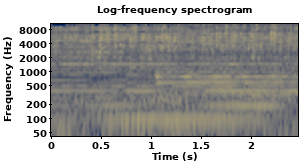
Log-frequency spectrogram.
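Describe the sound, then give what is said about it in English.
Water pours steadily from a tap or pipe at a public borehole in Mbare, a poor, crowded suburb of Harare, Zimbabwe, a continuous rushing wash layered over a low, constant mechanical hum. No voices, just the flow running unbroken throughout. “Marjorie Sande manages this public borehole in Mbare, a poor and crowded suburb of Zimbabwe's capital city, Harare.”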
